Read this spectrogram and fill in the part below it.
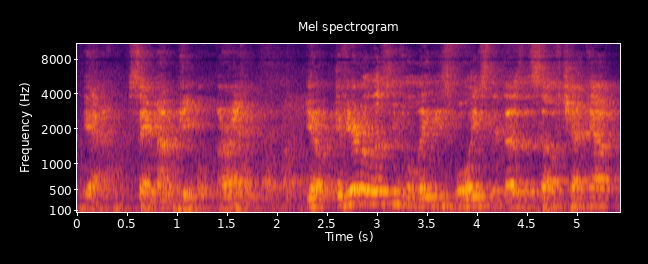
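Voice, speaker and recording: A stand-up comedian with a slightly high voice tells his jokes loosely, with "uh" filling the pauses. The recording comes from far off in a club that echoes heavily. A steady layer of noise sits under his voice. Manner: loose joke-telling with frequent "uh" pauses. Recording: echoey noisy club room from afar.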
